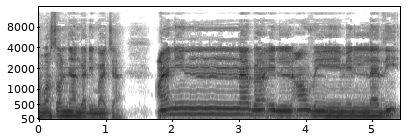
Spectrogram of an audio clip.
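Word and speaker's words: العظيم الذي: Anin naba'il azimil ladzi, milladzi, bukan mi alladzi. Ya, keliru kalau bilang mi alladzi. Anin naba'il azimi alladzi, itu keliru. Tapi karena ini hamzah wasal, maka anin naba'il azimil ladzi. Seperti itu bacanya.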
